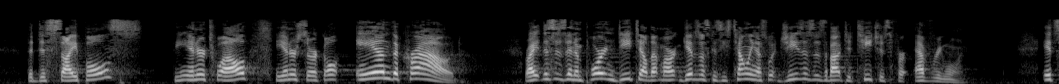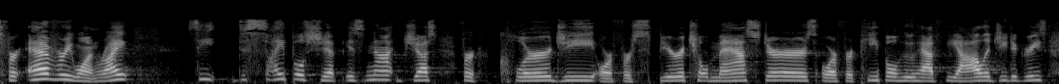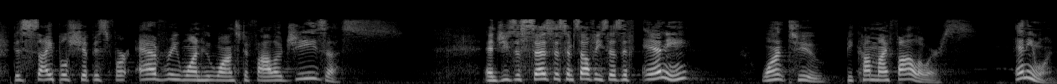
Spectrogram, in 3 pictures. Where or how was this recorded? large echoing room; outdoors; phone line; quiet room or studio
large echoing room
